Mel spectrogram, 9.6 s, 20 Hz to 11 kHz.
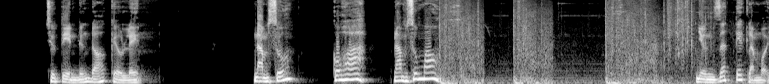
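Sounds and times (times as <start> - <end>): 
speech: 0.6 - 1.9, 3.2 - 5.8, 8.7 - 9.6
crackling gunfire volleys with low booming weight in a dramatized scene: 5.4 - 9.2.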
